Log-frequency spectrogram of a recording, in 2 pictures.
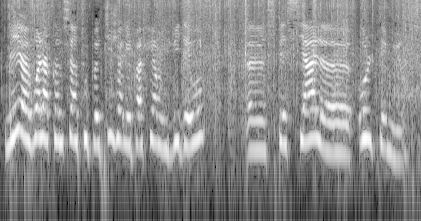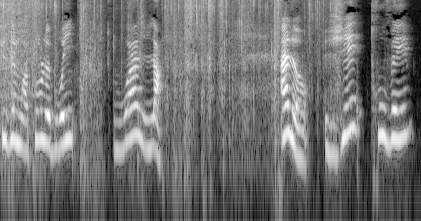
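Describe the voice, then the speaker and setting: Chatty high-voiced French woman vlogger. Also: takes it slowly, long pauses, a little hiss or hum. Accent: French regional. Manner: chatty, many fillers and "voilà"; cheerful and enthusiastic. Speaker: craft vlogger. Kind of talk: casual chat to viewers.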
